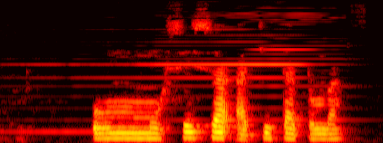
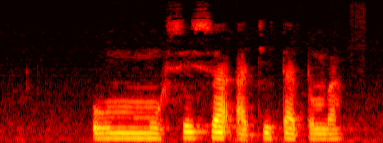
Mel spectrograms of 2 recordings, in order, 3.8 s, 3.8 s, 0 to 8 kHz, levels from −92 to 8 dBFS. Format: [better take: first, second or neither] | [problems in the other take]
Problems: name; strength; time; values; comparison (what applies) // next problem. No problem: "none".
second | noise reduction (classical method log-MMSE)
